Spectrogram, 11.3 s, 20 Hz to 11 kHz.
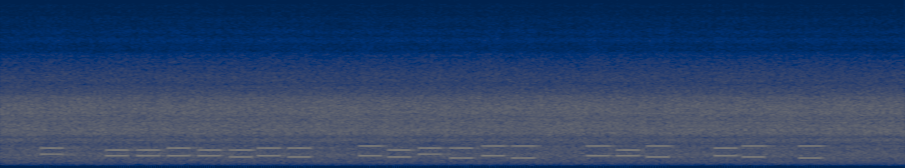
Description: DTMF, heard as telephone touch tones, dialled by hand, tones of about 280 ms, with radio hiss and room echo. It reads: 0 7787485 940293 976 86 3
